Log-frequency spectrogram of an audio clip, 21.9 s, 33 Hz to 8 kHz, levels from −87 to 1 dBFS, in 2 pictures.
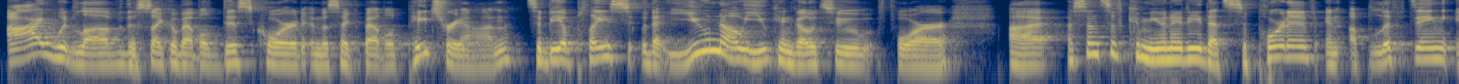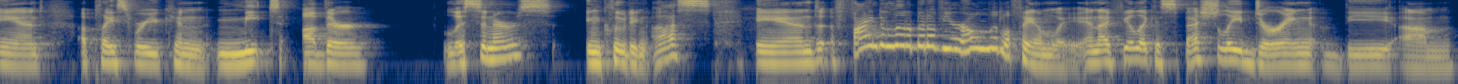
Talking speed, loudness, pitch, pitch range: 165 wpm, -17 LUFS, 135 Hz, 120-170 Hz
